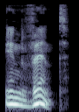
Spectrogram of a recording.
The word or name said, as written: invent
